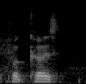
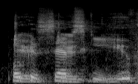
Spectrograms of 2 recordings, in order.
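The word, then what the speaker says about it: Pokuševski: The Knicks, I went with the Serbian guy, Alexei Pokosky. Pokusevski.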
